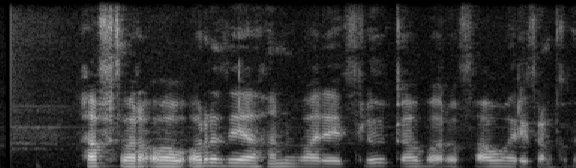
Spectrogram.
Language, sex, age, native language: Icelandic, male, 20-29, Icelandic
